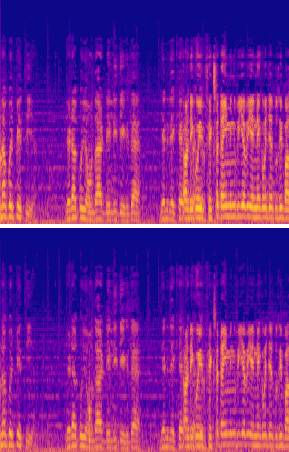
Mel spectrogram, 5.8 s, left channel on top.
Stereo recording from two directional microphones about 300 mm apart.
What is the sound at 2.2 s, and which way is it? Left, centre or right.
Speech, left.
